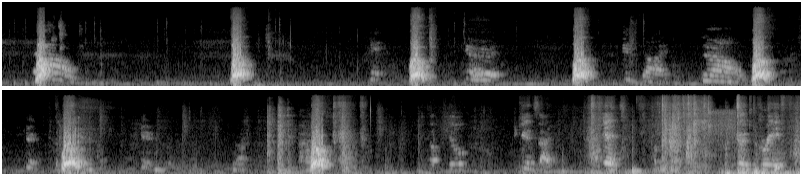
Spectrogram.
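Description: dog barking

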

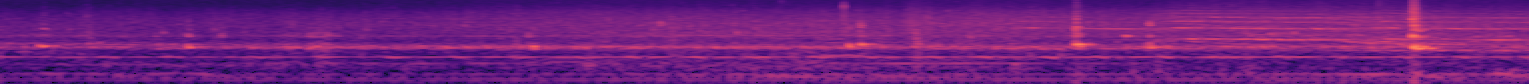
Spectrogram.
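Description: whale call

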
